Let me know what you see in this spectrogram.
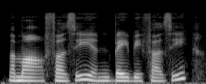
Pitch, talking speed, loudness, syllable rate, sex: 180 Hz, 145 wpm, -17 LUFS, 5.2 syllables/s, female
